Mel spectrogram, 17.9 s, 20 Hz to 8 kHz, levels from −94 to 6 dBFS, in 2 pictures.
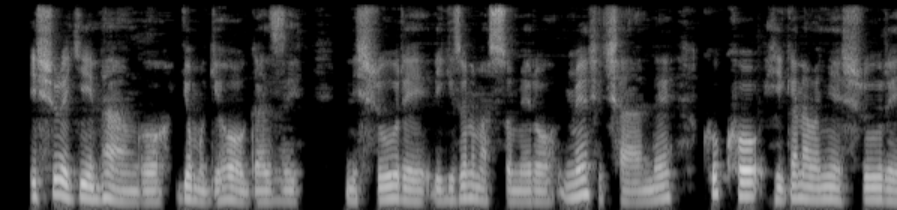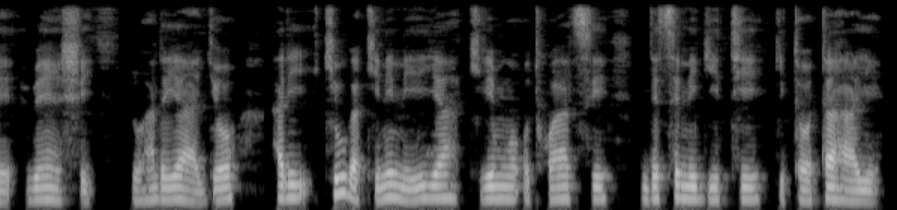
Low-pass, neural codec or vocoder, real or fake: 7.2 kHz; none; real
